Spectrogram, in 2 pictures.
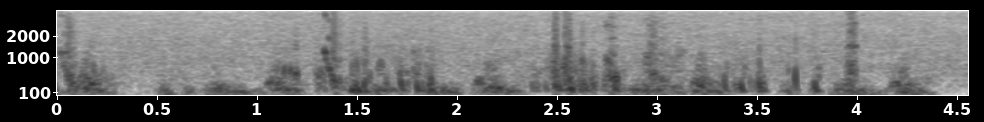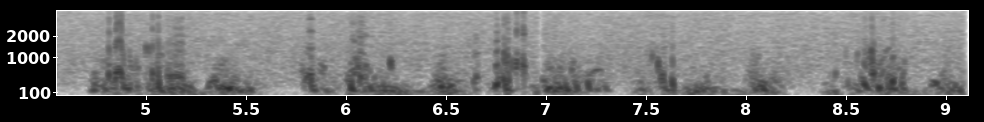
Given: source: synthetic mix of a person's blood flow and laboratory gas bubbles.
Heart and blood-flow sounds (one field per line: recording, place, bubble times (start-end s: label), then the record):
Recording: Doppler ultrasound of blood flow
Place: precordium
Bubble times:
0.00-0.27 s: bubbles
1.09-1.27 s: bubbles
1.31-1.94 s: bubbles
2.37-2.88 s: bubbles
2.94-3.19 s: bubbles
3.33-3.59 s: bubbles
3.68-3.88 s: bubbles
3.94-4.05 s: bubbles
4.73-5.28 s: bubbles
5.79-5.93 s: bubbles
6.01-6.30 s: bubbles
6.65-6.70 s: bubbles
6.73-6.95 s: bubbles
7.08-7.36 s: bubbles
7.52-7.70 s: bubbles
8.42-8.85 s: bubbles
From the record:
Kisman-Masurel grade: 243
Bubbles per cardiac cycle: several, 3 to 8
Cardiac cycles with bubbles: 100%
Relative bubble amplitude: loud (0.450 to 0.775)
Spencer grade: 3 (all of the cardiac periods contain showers or single bubble signals, but not dominating or overriding the cardiac motion signals)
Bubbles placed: only in the low amplitude regions of the cardiac cycle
